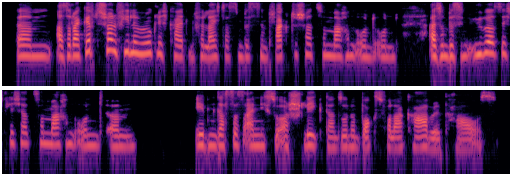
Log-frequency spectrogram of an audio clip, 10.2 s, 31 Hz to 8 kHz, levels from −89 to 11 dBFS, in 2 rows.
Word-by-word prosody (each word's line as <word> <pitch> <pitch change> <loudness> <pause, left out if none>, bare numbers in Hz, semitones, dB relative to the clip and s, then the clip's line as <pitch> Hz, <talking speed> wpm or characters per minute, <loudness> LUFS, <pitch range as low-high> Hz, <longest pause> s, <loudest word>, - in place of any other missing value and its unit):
Ähm, 225 -1 +1
also 235 +1 +2
da 235 - +8
gibt's 310 +6 +4
schon 340 -1 +6
viele 290 -2 +2
Möglichkeiten, 265 -5 -1
vielleicht 215 -1 -1
das 210 - -11
'n - - -10
bisschen 215 0 -11
praktischer 240 +5 +4
zu 240 - -7
machen 230 +2 -2
und 215 -3 -7
und 210 -1 -11 0.3
also 225 0 +5
'n - - -3
bisschen 225 0 -2
übersichtlicher 255 -3 0
zu 240 - -9
machen 225 0 -2
und 205 0 -9
ähm 190 0 -5 0.6
eben, 210 -1 -1
dass 205 -1 -1
das 220 - -4
einen 200 - +2
nicht 205 - -1
so - - +1
erschlägt, 205 -4 +3
dann 175 - -4
so 190 - -3
'ne 190 -1 -8
Box 175 +1 -2
voller 175 -2 -1
Kabelchaos. 165 - -2
220 Hz, 220 wpm, -25 LUFS, 205-235 Hz, 0.6 s, da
